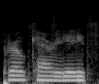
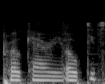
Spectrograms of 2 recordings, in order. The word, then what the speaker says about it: prokaryotes: to know is that prokaryotes have no nucleus like pro rhymes with no no i think it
